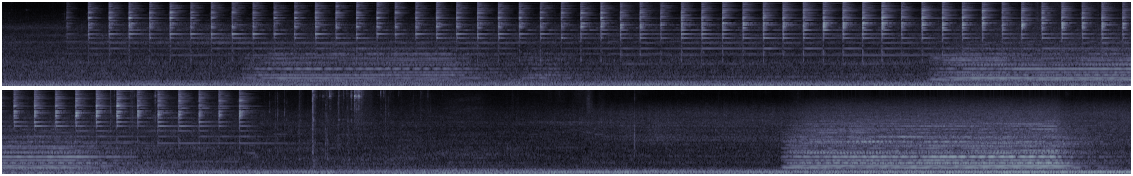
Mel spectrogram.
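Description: Railroad grade-crossing bells ringing steadily while a CSX freight's diesel locomotive sounds two long chord blasts on its horn. The bells stop about two-thirds of the way through, and a third, louder horn blast sounds near the end over a low engine rumble.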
